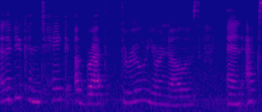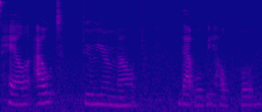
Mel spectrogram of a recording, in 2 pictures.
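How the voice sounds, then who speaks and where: Over noticeable background noise, a woman talks at a very slow pace with ordinary pitch variation. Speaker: spiritual teacher and meditation guide. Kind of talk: guided grounding meditation with breathing and visualization cues. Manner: slow, soothing, gently instructive pacing with repeated 'and' transitions; calm, reassuring, softly encouraging tone. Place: home room.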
